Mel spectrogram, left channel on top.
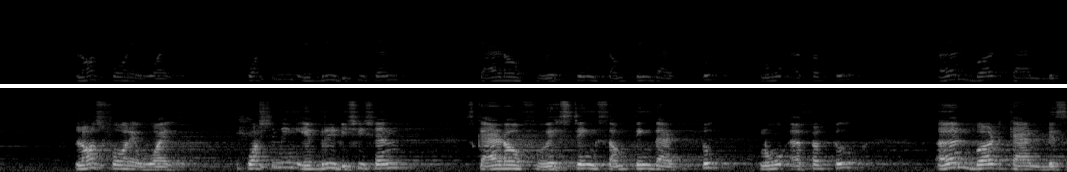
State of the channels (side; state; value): left; quieter; 33.6 dB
